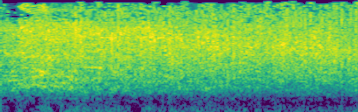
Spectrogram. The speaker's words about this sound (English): Oh, y'all was cheering me on.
